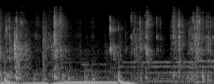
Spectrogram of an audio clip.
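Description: Background music with low bass notes, over short crisp snips and rustles of scissors cutting open a plastic mailer bag.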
